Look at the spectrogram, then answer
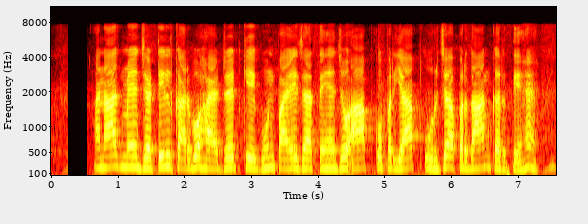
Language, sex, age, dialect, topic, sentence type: Hindi, female, 25-30, Hindustani Malvi Khadi Boli, agriculture, statement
